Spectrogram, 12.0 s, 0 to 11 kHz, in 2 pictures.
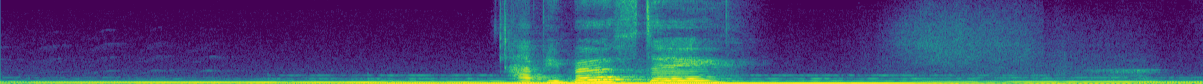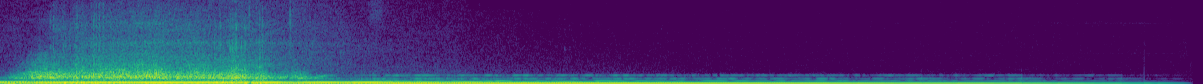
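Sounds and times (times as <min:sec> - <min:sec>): ambient drone music: 0:00.0 - 0:02.5.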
